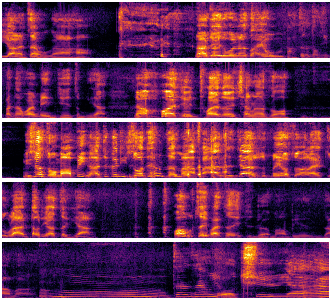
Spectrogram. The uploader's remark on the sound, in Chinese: 第一次在外面錄音。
